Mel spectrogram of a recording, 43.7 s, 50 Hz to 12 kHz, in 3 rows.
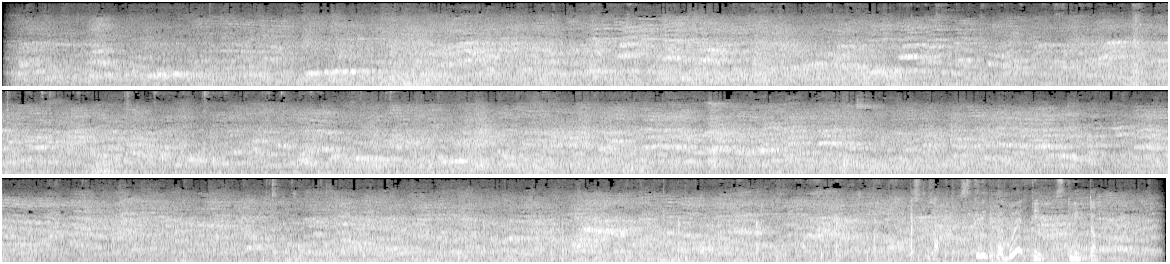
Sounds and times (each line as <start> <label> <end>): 0.0 children 43.7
